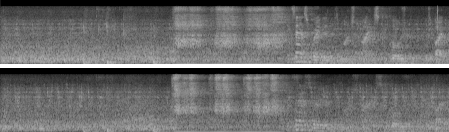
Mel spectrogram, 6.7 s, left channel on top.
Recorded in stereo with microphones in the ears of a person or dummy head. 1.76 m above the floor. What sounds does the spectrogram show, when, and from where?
1.2 s running footsteps: 15° left (ahead or behind), 2.5 m; by 2.4 s 40° left (ahead or behind), 2 m
2.5 s writing: 70° right (ahead or behind), 7 m
4.3 s a man speaking: 75° left (ahead or behind), 4.5 m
